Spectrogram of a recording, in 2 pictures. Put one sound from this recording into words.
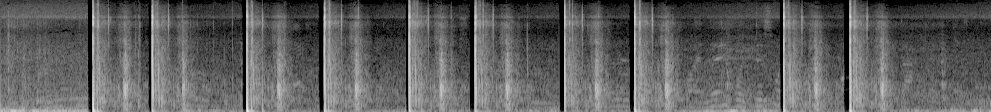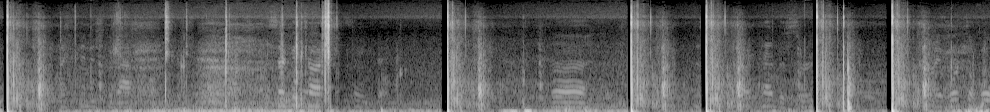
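A pistol fires shot after shot outdoors, sharp and loud.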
